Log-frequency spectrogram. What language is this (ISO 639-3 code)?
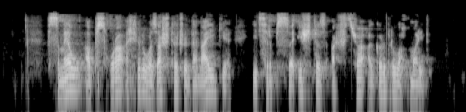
abk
